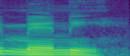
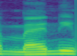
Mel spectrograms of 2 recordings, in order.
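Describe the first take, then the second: First: मैनी said with a closer e, "MEN-ee"; correct pronunciation. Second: मैनी said with an open "ai" vowel, "MAN-ee"; mistaken pronunciation. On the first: Teacher correcting students' reading, मैनी modelled as "MEN-ee". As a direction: close the first vowel of मैनी to "e". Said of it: "इसको आप पढ़िए". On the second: Teacher telling students not to read it so, मैनी with open vowel. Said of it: "मत पढ़िए". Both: Shown as a demonstration.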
